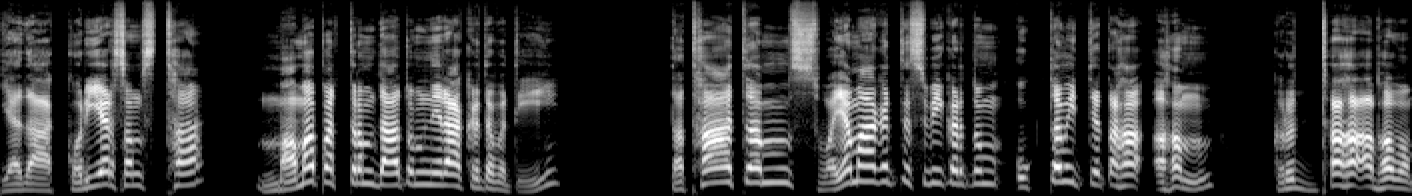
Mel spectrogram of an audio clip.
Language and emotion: Sanskrit, angry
